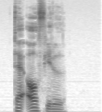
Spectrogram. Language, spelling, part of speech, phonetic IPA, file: Polish, Teofil, proper noun / noun, [tɛˈɔfʲil], Pl-Teofil.ogg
